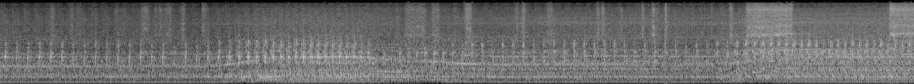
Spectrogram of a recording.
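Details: 2001 Subaru Outback 2.5, 278k miles, valves adjusted: a fast metallic rattle, about three per second at idle, thickening as revs climb. It is worst for the first 10-15 minutes on acceleration and reduced once driven; cause unknown.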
